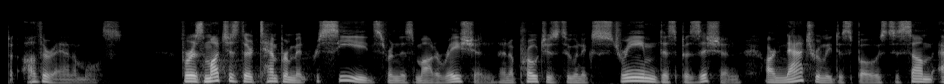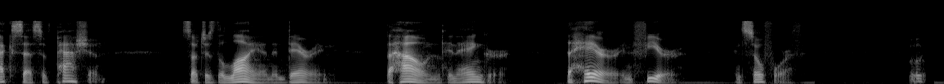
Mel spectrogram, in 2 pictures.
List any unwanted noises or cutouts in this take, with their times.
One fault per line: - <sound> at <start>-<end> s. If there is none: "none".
- laugh at 18.5-18.7 s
